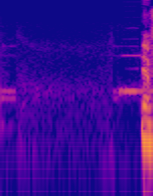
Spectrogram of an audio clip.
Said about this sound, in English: That's the doorbell.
